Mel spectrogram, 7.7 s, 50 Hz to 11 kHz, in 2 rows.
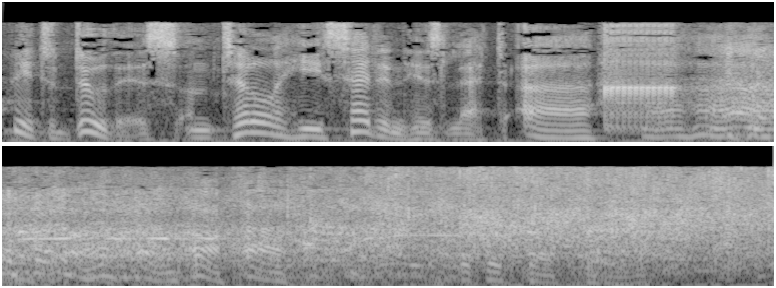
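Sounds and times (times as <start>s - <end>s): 
speech: 0.0s - 7.0s
studio audience laughing: 3.0s - 7.2s
studio audience clapping: 4.4s - 7.7s.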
